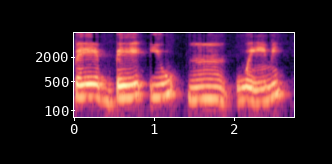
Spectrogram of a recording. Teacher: Então, por exemplo, um som bilabial, nós temos o toque, né? O encontro do lábio superior com o lábio inferior.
